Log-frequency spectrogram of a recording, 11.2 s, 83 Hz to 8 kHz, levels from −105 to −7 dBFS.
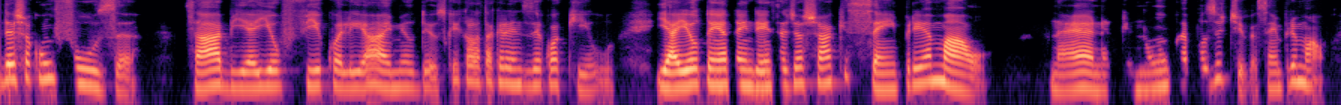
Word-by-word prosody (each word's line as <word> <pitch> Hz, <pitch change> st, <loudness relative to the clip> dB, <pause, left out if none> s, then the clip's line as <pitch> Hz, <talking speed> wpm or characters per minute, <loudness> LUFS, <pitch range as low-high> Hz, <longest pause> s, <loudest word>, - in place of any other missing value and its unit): deixa 250 Hz, +2 st, +3 dB
confusa, 215 Hz, -8 st, -5 dB, 0.4 s
sabe, 180 Hz, 0 st, +5 dB
e 180 Hz, -, -1 dB
aí 175 Hz, +2 st, 0 dB
eu 185 Hz, -, -1 dB
fico 190 Hz, +1 st, -5 dB
ali: 175 Hz, 0 st, -2 dB
"Ai 180 Hz, -1 st, +2 dB
meu 180 Hz, 0 st, -9 dB
Deus, 180 Hz, -, -10 dB
que 120 Hz, -, -11 dB
que -, -, -9 dB
ela 115 Hz, -, -2 dB
está -, -, -5 dB
querendo 210 Hz, -2 st, -4 dB
dizer 195 Hz, 0 st, -7 dB
com 200 Hz, -, -5 dB
aquilo?" 200 Hz, -2 st, -12 dB, 0.3 s
E 190 Hz, -2 st, +4 dB
aí 175 Hz, +1 st, +9 dB
eu 200 Hz, -, +5 dB
tenho 200 Hz, -1 st, +4 dB
a -, -, -5 dB
tendência 190 Hz, 0 st, -1 dB
de 210 Hz, -, -4 dB
achar 215 Hz, 0 st, +2 dB
que 265 Hz, +7 st, -15 dB
sempre 180 Hz, -3 st, -2 dB
é 230 Hz, -, +1 dB
mau, 175 Hz, -11 st, +5 dB, 0.5 s
né, 165 Hz, +2 st, +1 dB
não 160 Hz, -, -10 dB
é 160 Hz, -, -16 dB
que -, -, -21 dB
nunca 185 Hz, +5 st, -7 dB
é -, -, -21 dB
positivo, 245 Hz, +5 st, -8 dB
é -, -, -17 dB
sempre 175 Hz, +6 st, -7 dB
mau. 230 Hz, -, -4 dB
190 Hz, 220 wpm, -24 LUFS, 175-205 Hz, 0.5 s, aí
